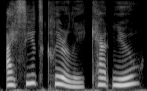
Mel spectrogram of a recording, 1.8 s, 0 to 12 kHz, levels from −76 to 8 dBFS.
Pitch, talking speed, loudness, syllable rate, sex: 240 Hz, 195 wpm, -16 LUFS, 4.4 syllables/s, female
